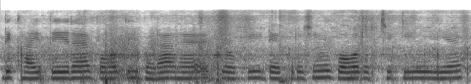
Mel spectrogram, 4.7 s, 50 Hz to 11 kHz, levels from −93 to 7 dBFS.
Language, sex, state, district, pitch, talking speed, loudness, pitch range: Hindi, female, Chandigarh, Chandigarh, 210 Hz, 190 wpm, -17 LUFS, 205-215 Hz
